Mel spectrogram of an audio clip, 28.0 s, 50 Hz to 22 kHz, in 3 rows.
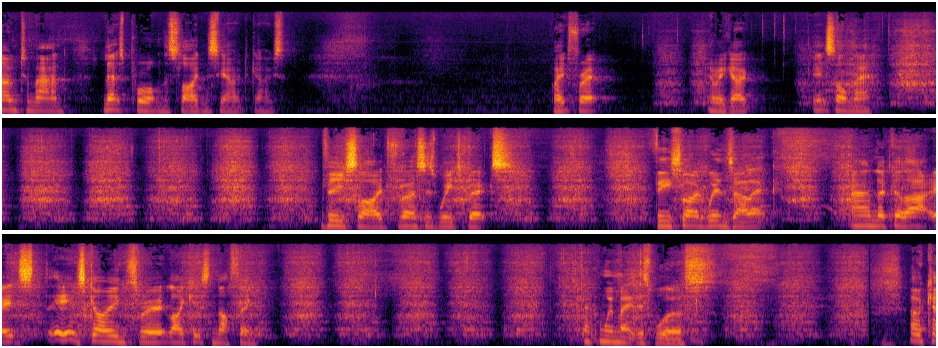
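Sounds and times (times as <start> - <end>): carriage wheels rasping along rail: 6.5 - 7.2, 8.0 - 27.4.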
